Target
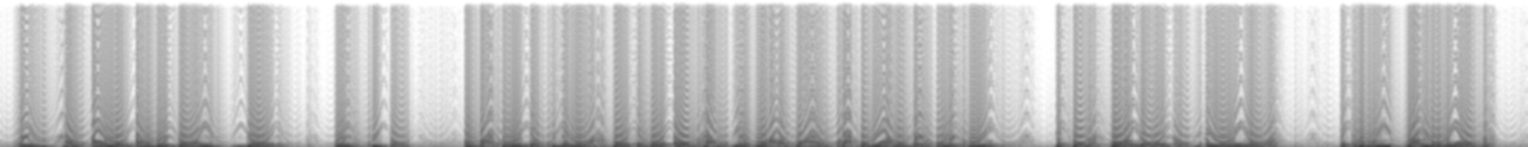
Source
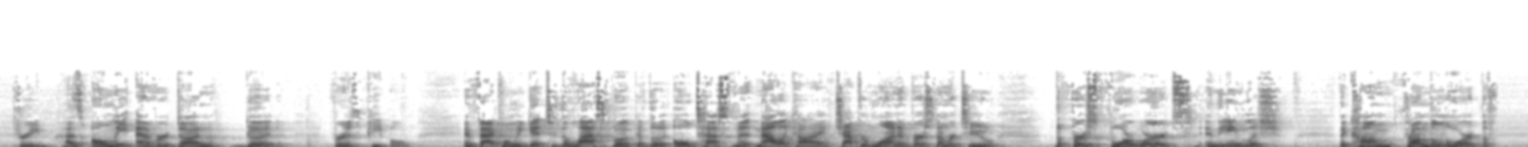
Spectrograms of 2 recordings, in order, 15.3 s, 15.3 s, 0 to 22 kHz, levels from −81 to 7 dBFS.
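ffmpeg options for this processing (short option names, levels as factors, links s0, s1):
-filter_complex "[0:a]acrossover=split=190[s0][s1];[s1]acompressor=threshold=0.0398:ratio=6[s2];[s0][s2]amix=inputs=2:normalize=0,acrusher=samples=26:mix=1:aa=0.000001:lfo=1:lforange=26:lforate=2.8,volume=2.37"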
